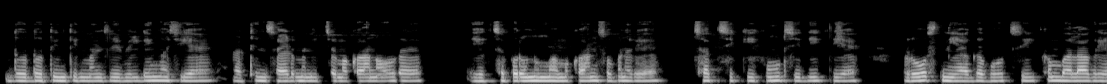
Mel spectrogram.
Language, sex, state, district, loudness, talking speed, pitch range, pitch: Rajasthani, female, Rajasthan, Nagaur, -18 LUFS, 210 wpm, 165-170 Hz, 170 Hz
